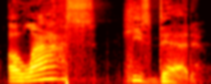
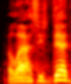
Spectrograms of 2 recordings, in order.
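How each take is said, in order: First: Slow, solemn bishop, sinking on the last words; mock-solemn pronouncement, falling away; grave announcement. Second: Said in the usual way. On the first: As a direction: break bad news gravely, dropping low. Bishop breaks grave news.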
